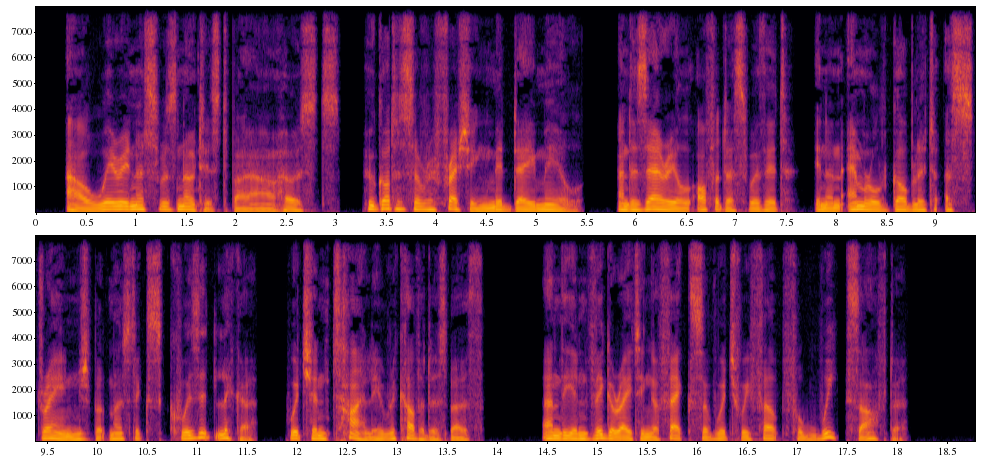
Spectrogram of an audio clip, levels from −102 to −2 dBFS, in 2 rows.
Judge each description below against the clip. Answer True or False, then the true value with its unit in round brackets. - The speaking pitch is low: True (110 Hz)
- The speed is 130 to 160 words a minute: True (155 wpm)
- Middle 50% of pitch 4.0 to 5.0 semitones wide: True (4.5 semitones)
